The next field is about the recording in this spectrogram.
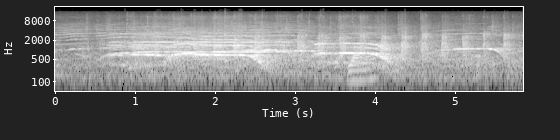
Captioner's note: members of the audience cheering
